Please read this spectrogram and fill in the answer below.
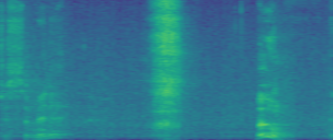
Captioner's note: sniffle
